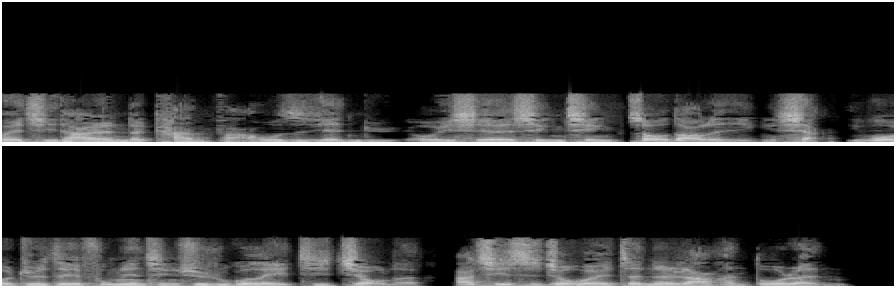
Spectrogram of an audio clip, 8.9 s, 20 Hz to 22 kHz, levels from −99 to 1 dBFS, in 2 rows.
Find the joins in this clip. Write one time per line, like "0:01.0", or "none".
0:06.6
